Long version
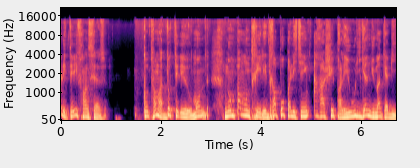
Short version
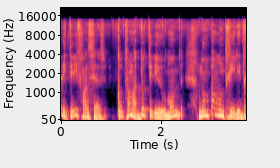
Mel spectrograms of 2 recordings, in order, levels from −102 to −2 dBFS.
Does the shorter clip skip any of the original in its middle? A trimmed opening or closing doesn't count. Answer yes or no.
yes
